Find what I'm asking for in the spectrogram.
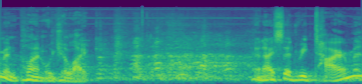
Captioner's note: audience laughing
